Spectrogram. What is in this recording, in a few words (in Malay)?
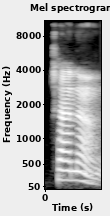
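"canang", Malay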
